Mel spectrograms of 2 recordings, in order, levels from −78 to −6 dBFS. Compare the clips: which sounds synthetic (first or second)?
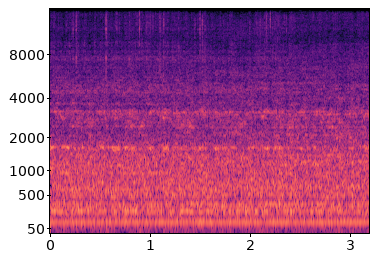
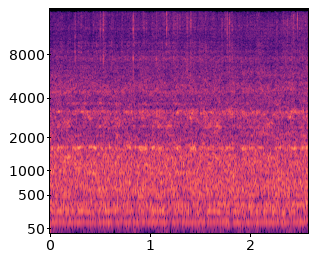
second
